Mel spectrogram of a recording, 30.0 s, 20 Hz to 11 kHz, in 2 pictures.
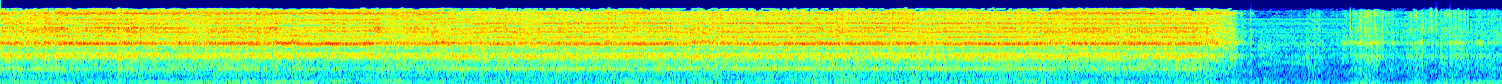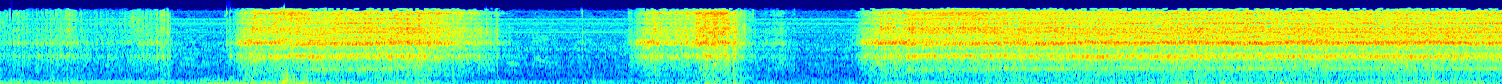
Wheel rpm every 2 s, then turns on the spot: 160, 160, 160, 160, 160, 160, 30, 20, 40, 120, 10, 10, 140, 160, 160.
12-16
